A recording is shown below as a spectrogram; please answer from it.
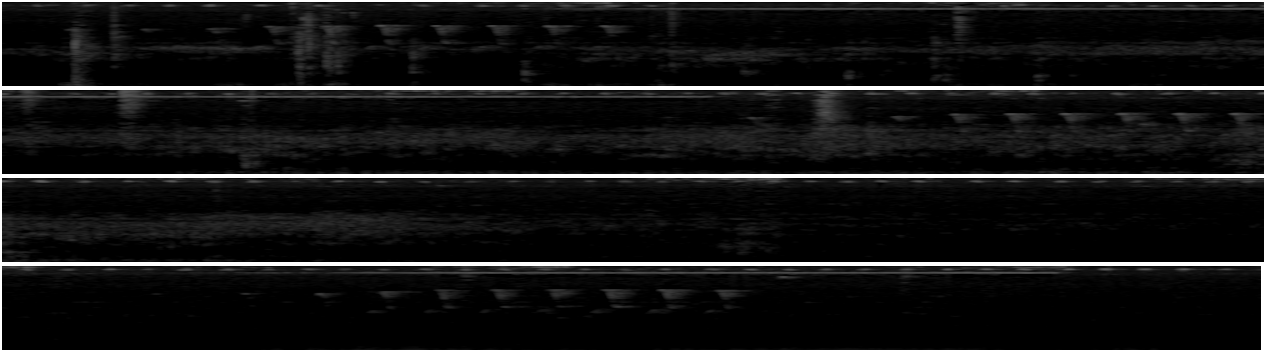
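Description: Near silence: faint outdoor ambience with a bird chirping in three short, rapid runs, a soft low wind rumble on the phone's microphone, and a few faint ticks in the first seconds.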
